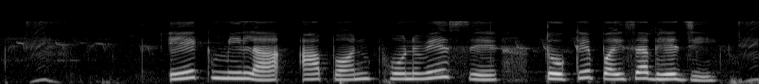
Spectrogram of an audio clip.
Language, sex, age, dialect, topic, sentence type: Bhojpuri, male, 31-35, Northern, banking, statement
